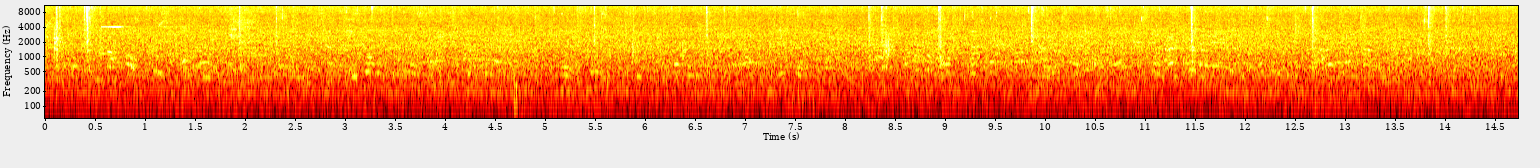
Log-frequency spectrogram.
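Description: Rain falls steadily on umbrellas outdoors.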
